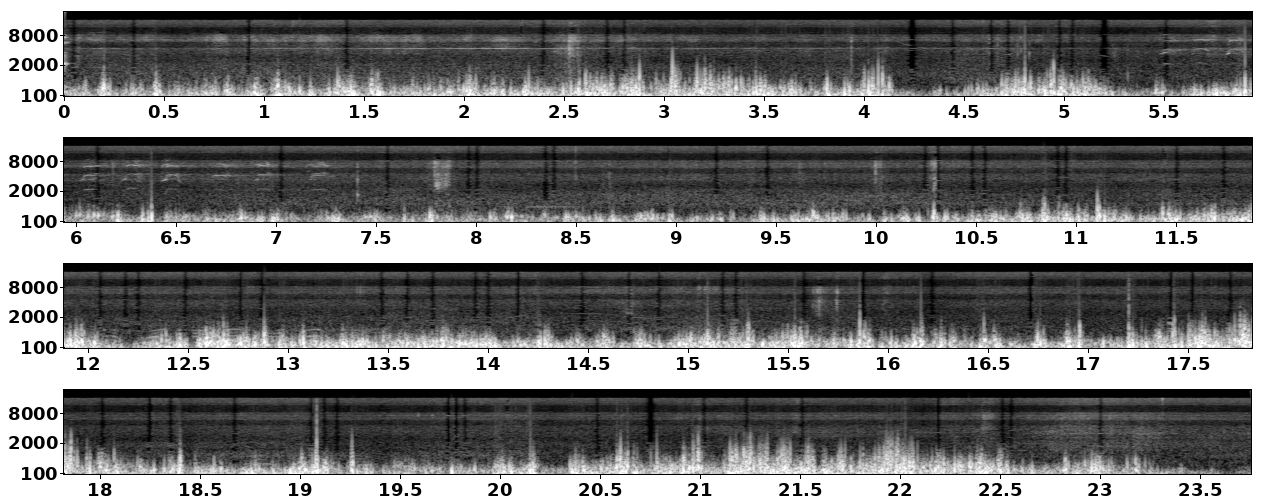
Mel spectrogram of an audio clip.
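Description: Wind buffeting the microphone in gusts: a low rushing rumble that swells and dips irregularly throughout.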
